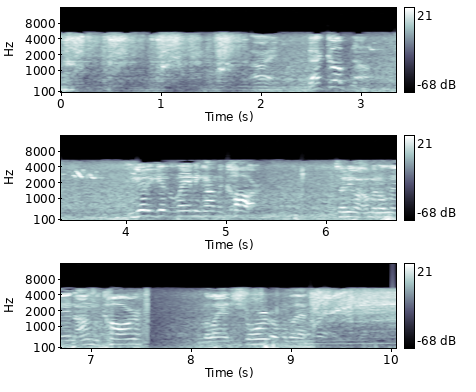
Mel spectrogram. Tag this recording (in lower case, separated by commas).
speech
